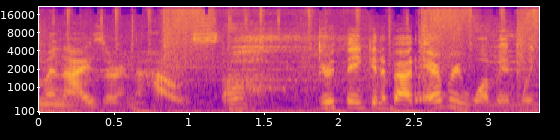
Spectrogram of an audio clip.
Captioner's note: sighs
